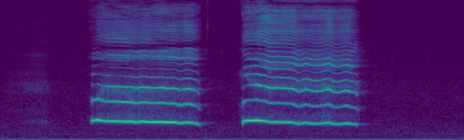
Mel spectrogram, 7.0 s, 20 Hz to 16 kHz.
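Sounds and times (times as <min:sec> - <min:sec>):
man crying: 0:01.4 - 0:03.0, 0:03.7 - 0:05.5.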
